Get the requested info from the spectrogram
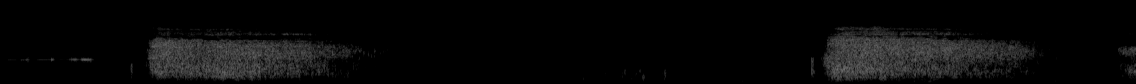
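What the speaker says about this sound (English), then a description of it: "Big breath in. Big breath out." Deep yoga breaths during a live class in Tadasana: two long, loud airy exhalations, each lasting about two seconds, separated by a quiet pause.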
